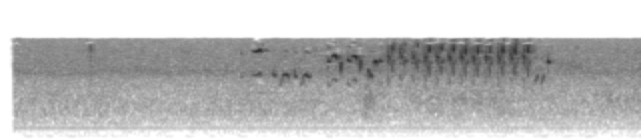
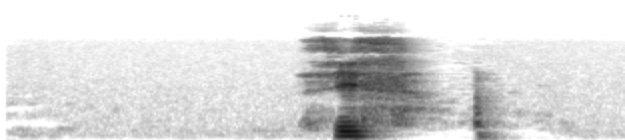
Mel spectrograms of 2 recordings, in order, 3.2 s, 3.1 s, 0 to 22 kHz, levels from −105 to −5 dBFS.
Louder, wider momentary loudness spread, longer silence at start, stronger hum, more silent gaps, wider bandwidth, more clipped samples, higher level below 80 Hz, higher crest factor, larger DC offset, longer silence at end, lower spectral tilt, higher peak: about the same, -22 LUFS vs -20 LUFS; second, 20 LU vs 24 LU; second, 0.05 s vs 1.5 s; neither; neither; second, 7.4 kHz vs 9.2 kHz; neither; second, under -90 dBFS vs -68 dBFS; about the same, 22 dB vs 26 dB; neither; second, 0 s vs 0.7 s; second, 9 dB/octave vs -4 dB/octave; second, -6 dBFS vs -2 dBFS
